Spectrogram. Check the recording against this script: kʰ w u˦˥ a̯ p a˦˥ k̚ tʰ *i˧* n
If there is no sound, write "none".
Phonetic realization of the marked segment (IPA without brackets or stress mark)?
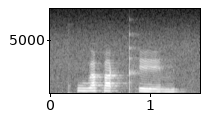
e˧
